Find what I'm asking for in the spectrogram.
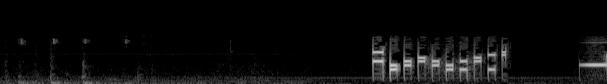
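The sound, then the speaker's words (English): MF tones from an old automated telephone intercept system: a rapid string of short, clipped two-tone beeps, loud and evenly spaced. A few faint clicks come before them, and a steady tone begins at the end. “what you heard before that is very interesting. Those are MF tones. That is, according to this reader, an old automated intercept system”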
